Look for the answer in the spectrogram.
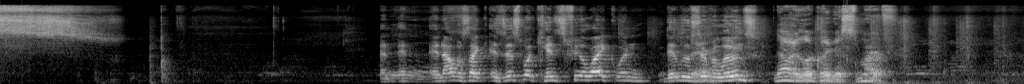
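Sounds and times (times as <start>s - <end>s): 
voice imitating a beer can spraying: 0.0s - 1.3s
speech: 3.8s - 9.2s.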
